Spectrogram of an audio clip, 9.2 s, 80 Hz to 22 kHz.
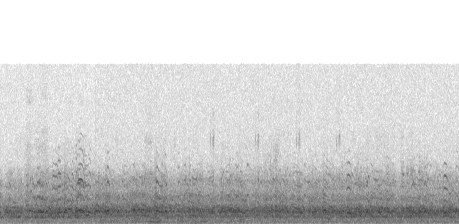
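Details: Roost flight of greater white-fronted geese at Miyajima-numa in Bibai, Hokkaido, 2016, recorded with a JVC LS300; steady, crowded honking from a huge flock, a continuous babble of yelping calls.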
